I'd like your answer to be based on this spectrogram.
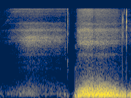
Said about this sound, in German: Ja, Schnauf. Ja, da muss ich echt einmal ein bisschen durch, durchschlafen und durchatmen.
